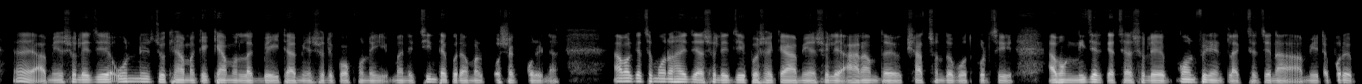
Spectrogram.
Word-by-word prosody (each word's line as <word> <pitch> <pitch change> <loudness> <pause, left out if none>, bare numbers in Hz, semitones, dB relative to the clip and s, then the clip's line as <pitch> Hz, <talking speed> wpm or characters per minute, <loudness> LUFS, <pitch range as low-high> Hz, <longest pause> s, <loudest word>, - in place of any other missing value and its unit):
হ্যাঁ? - - +1
আমি 100 - -4
আসলে 110 0 0
যে 115 - +4 0.2
অন্যের 135 -1 0
চোখে 110 -1 +1
আমাকে 95 0 -1
কেমন 95 -1 +1
লাগবে, 85 +1 0
এটা 90 - -2
আমি 90 - -5
আসলে 90 -1 -4
কখনোই 90 0 -2 0.2
মানে 90 -2 -2
চিন্তা 115 -4 +1
করে 95 -2 +1
আমার 90 0 -2
পোশাক 95 -1 -2
পরি 85 -1 -1
না। - - -7 0.6
আমার 145 +1 +5
কাছে 145 0 +1
মনে 130 -1 +3
হয় 120 -1 +5
যে 115 - +5
আসলে 105 -1 0
যে 105 - +6
পোশাকে 95 -1 +1
আমি 90 0 -1
আসলে 90 +1 -1 0.2
আরামদায়ক, 90 -2 +1
স্বাচ্ছন্দ্য 95 0 -1
বোধ 85 - -1
করছি 90 +1 -4 0.5
এবং 100 +1 +6
নিজের 105 +1 +4
কাছে 95 - -1
আসলে 95 -3 0 0.3
কনফিডেন্ট 110 -6 +3
লাগছে, 85 +1 -4
যে 95 - +1
না 85 - 0 0.2
আমি 90 - -6
এটা - - -6
পরে - - +2
95 Hz, 200 wpm, -21 LUFS, 90-105 Hz, 0.6 s, যে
